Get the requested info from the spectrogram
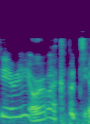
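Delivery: put-on sweet, very high, soft grandma voice.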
